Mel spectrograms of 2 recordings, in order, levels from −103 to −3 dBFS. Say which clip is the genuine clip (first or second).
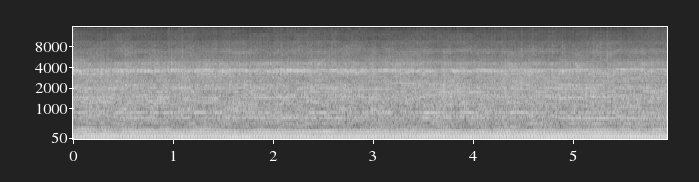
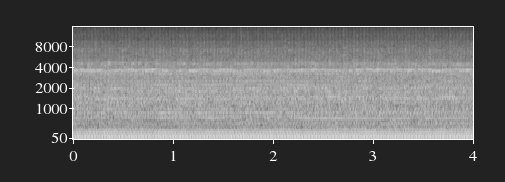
second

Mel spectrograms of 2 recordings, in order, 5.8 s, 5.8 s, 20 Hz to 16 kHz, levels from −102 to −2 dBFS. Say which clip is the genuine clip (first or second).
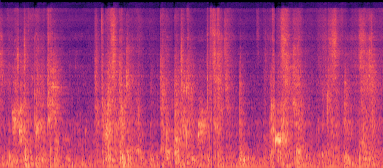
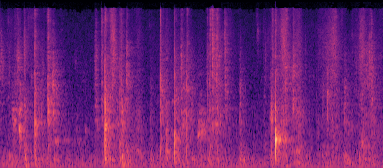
second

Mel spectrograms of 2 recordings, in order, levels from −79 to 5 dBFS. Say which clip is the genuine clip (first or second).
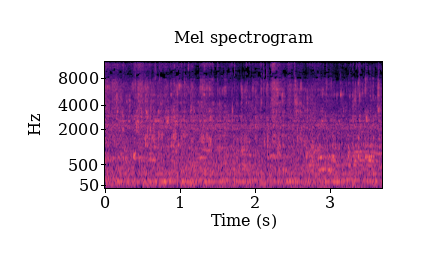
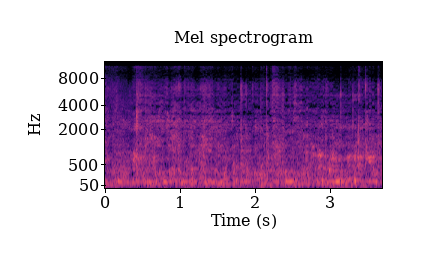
first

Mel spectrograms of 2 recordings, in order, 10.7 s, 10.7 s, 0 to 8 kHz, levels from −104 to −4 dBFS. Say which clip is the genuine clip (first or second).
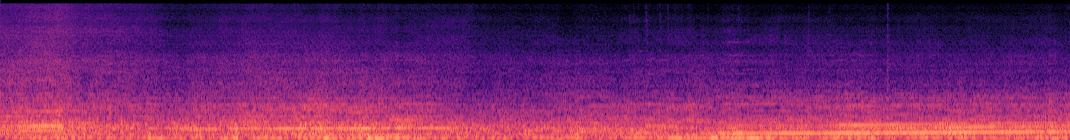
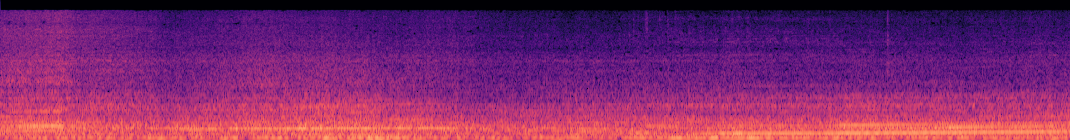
second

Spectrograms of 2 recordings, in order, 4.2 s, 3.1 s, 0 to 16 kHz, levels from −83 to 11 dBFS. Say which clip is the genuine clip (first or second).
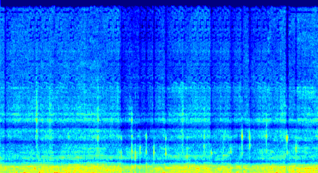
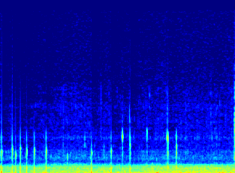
second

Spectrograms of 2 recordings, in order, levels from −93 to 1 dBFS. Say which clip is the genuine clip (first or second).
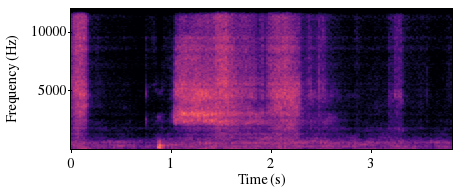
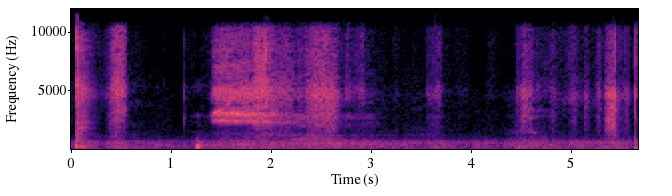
second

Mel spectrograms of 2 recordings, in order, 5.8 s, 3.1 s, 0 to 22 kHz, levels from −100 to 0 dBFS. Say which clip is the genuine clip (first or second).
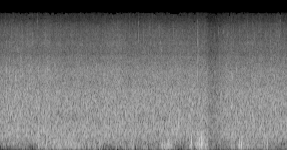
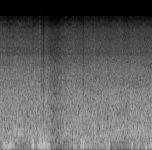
first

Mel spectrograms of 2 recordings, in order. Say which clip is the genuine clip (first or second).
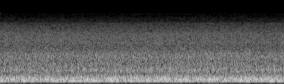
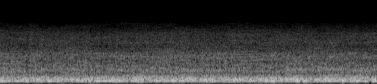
first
